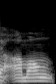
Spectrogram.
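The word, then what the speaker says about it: among: तो अमल इस्तेमाल करेंगे, अमंग इस्तेमाल करेंगे। बहुत से लोग इसे अमोंग पढ़ते हैं, अमोंग, इसकी प्रोनाउंसिएशन करेक्ट होती है अमंग।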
